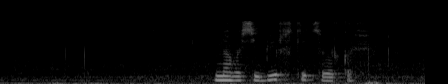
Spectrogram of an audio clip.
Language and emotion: Russian, neutral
